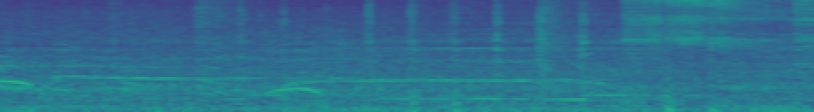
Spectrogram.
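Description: Parade vehicles, pickup trucks and vans, driving slowly past with a steady low engine rumble, mixed with people's voices calling out.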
